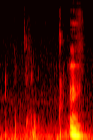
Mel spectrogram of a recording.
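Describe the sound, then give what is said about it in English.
Someone takes a sip of water: soft wet mouth sounds, then one short, louder gulp near the end. “Sip of water.”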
